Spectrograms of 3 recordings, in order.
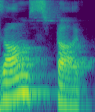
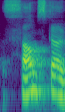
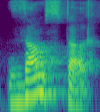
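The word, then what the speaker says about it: Samstag: Saturday வந்து ஜாம்ஸ்டாக் சாம்ஸ்டாக் இல்ல ஜாம்ஸ்டாக்.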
